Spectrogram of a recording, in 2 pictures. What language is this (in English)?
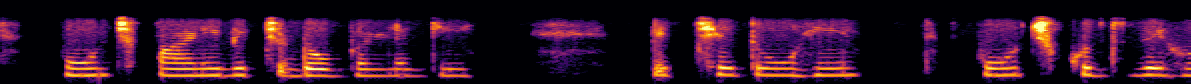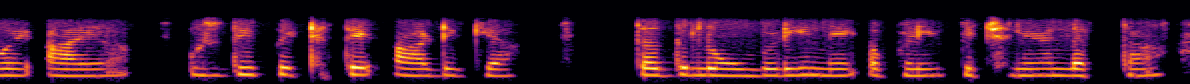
Punjabi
